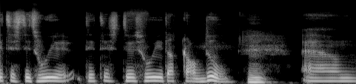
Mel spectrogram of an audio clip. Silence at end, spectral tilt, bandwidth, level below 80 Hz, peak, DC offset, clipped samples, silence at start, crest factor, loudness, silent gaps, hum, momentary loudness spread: 0 s; -6 dB/octave; 13.5 kHz; -56 dBFS; -6 dBFS; under 0.1%; under 0.1%; 0 s; 14 dB; -21 LUFS; none; none; 9 LU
